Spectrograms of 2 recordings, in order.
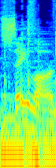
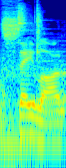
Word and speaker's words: Ceylon: That word Ceylon is, as a matter of fact, a mistaken pronunciation of the Portuguese word Ceilão, the name given by Portuguese explorers who discovered it.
